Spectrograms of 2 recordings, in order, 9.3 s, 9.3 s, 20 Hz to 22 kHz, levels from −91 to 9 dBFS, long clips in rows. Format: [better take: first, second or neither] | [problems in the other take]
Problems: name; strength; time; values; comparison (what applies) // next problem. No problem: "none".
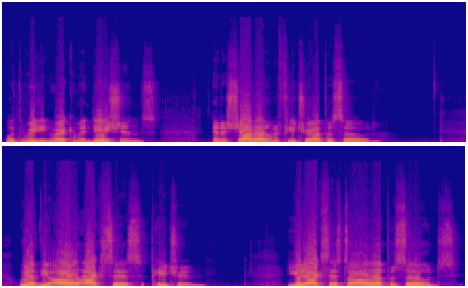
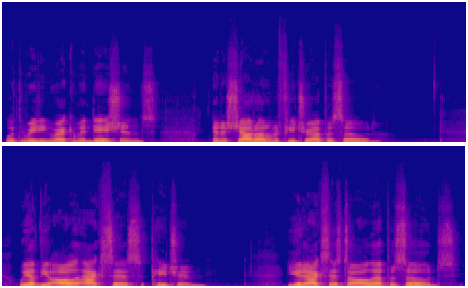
second | distortion; slight; 6% of the sound clipped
